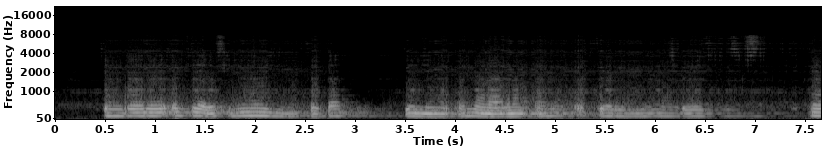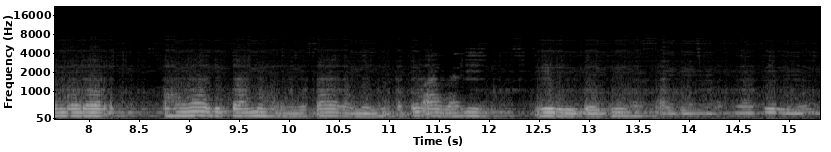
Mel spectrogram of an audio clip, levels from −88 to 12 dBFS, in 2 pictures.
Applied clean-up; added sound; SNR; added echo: neural separator model SepFormer DNS4.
